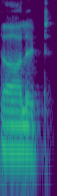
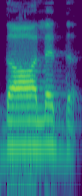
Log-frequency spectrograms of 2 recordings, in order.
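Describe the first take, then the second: First: It is said the English way, ending in t. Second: It is said the Hebrew way, ending in d. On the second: "దీన్ని కొంతమంది ఎలా ప్రొనౌన్స్ చేస్తారంటే"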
